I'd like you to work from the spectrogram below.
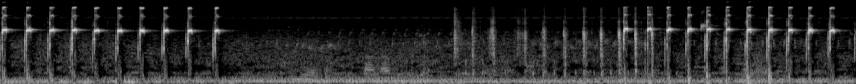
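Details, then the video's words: Lovebird 'ngetik' typing song used as a mating and singing lure: a fast run of high, crisp ticks, a pause filled with faint low murmur, then the rapid even ticking resumes. "MASTERAN LOVEBIRD suara Ngetik ll Ngekek Rapat ll Rapi"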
